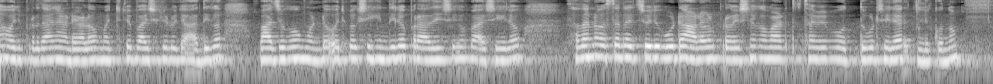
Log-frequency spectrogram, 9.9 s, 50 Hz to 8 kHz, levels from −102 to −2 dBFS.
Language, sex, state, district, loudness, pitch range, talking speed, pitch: Malayalam, female, Kerala, Kollam, -15 LUFS, 220-235 Hz, 145 wpm, 230 Hz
